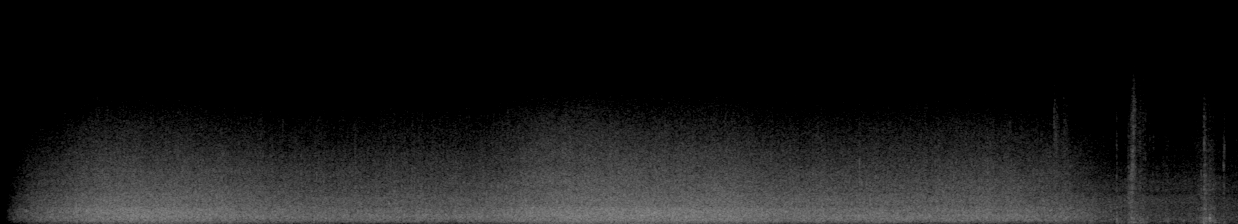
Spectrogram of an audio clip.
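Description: Small waves washing onto a stony shore, a steady rush that swells twice and dies down near the end. A couple of steps crunch on the stones at the very end.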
